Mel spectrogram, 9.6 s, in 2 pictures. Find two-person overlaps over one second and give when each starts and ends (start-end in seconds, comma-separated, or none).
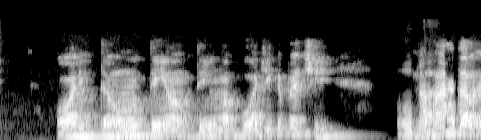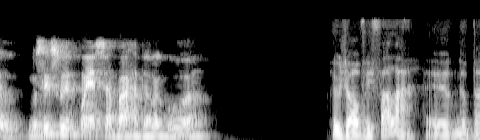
none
